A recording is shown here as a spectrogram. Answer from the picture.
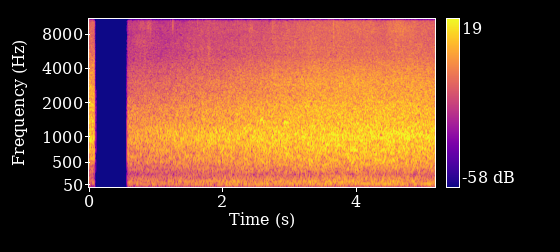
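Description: An approaching train: a steady rushing rumble that slowly grows louder, after a brief drop to silence just after the start.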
